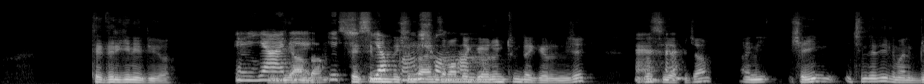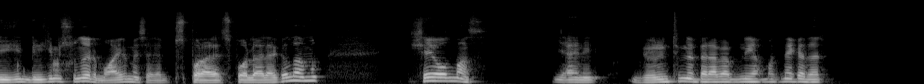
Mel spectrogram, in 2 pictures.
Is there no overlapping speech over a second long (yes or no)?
no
